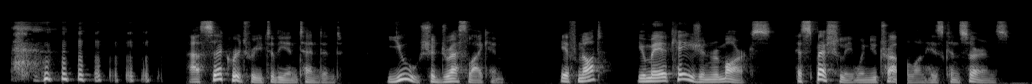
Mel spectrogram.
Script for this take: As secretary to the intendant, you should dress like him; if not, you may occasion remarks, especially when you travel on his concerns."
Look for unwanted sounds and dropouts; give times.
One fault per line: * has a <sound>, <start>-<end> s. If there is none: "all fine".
* has a laugh, 0.1-1.6 s
* has a dropout, 9.0-9.1 s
